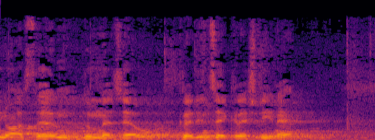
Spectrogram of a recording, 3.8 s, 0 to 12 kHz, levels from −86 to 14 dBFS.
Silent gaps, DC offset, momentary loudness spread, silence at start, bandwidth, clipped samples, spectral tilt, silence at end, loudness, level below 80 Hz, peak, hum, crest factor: none; under 0.1%; 13 LU; 0 s; 11 kHz; under 0.1%; -6 dB/octave; 0 s; -17 LUFS; -42 dBFS; -2 dBFS; none; 14 dB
